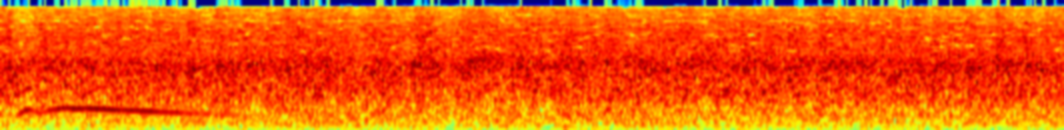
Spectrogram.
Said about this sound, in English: Thundering round, thundering round of applause there.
